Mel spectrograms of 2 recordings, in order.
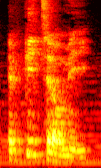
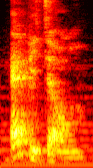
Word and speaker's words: epitome: if you tell me the last sound there is a vowel sound which is is sound EP me EP me EP me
